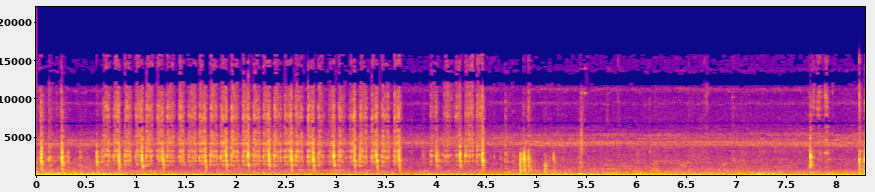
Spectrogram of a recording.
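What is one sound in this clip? Cheese is grated quickly, with a rapid scraping sound.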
